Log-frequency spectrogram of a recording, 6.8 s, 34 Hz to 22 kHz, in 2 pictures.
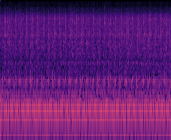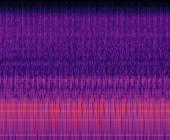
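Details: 1956 Studebaker Golden Hawk V8 idling at first start in 50 years: steady, even burble with a regular beat, no knocks or misses. Carburetor and fuel pump working; runs good, needs only minor fine tuning.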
